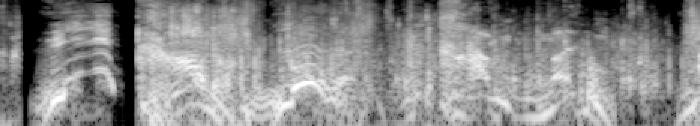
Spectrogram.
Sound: chomping

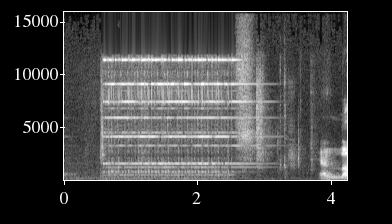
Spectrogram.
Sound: phone ringing

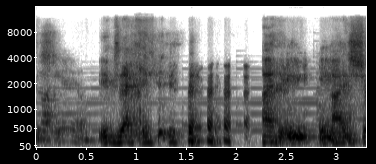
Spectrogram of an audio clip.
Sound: laughing

